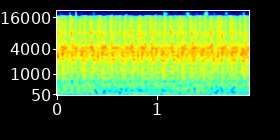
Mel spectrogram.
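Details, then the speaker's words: 2025 Kia Soul with 12,985 miles, idled nonstop for a year and suspected run out of oil several times; sludged, warranty denied, smoke from the tailpipe. At idle, a steady harsh metallic clattery chatter, something hitting: engine knock from oil starvation. "But you hear how bad that thing sounds? I mean, it is just clattery, chattery. Also sounds like this thing's got a broken motor"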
